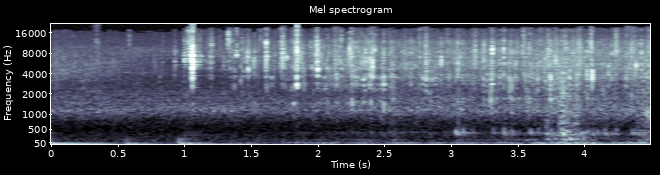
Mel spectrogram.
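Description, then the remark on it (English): A drink being poured into a cup, a steady trickle with fizzy, crackling bubbles running for several seconds, fairly quiet and with no voices. “We're going to pour our drinks into the cup.”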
